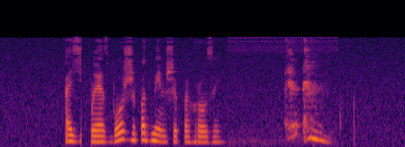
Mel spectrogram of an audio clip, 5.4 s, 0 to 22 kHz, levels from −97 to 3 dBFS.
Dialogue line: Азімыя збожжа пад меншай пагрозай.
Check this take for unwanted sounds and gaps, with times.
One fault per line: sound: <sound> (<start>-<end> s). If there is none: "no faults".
sound: dropout (1.1-1.2 s)
sound: cough (3.8-4.5 s)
